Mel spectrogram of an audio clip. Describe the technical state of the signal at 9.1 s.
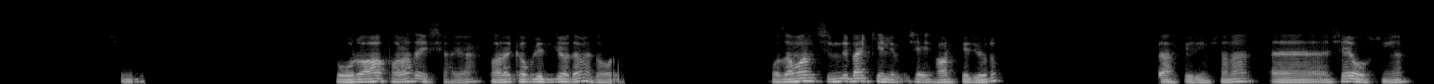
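At 9.1 s the signal is intact, with no fault, the speech carried cleanly through the AMR wideband (HD Voice) codec at about 15.85 kbit/s with nothing above roughly 7.5 kHz.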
